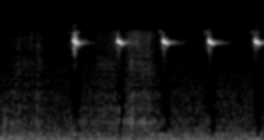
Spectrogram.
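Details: Hairy cricket chirping: after a half-second pause, five bright, high-pitched pulses follow at a steady rhythm of roughly three per second, with a soft low murmur beneath.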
